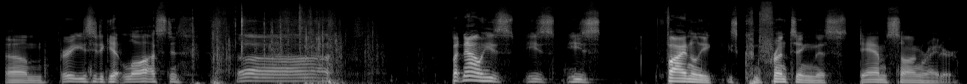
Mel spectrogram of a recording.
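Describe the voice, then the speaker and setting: A man's voice: mid-range voice, animated, takes it slowly, fairly bright tone, no room sound. A man hosting a podcast, chatting casually about a film in a rambling way, with lots of fillers, restarts and casual swearing. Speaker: podcast host.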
